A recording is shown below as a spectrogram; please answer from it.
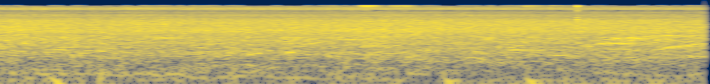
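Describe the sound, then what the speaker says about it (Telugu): Gandahati waterfall, water falling and rushing steadily as a broad continuous roar heard from a viewpoint above, with a few faint low knocks; voices come and go under it. "ఇది వాటర్ అలా కిందకు పడుతూ ఉంది."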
